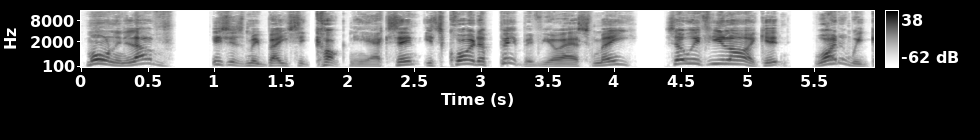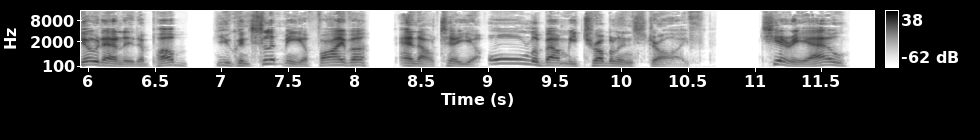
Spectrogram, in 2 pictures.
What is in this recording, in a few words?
Cockney; Voice, Acting & Singing samples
